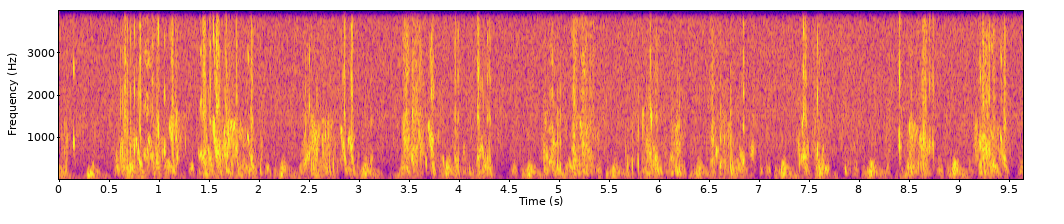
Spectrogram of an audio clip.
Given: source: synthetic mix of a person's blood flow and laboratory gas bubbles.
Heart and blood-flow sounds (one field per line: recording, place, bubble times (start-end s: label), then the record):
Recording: Doppler ultrasound of blood flow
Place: precordium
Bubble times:
0.00-0.19 s: bubbles
0.55-1.29 s: bubbles
1.37-2.07 s: bubbles
2.40-3.00 s: bubbles
3.10-3.15 s: bubbles
3.40-3.88 s: bubbles
3.92-4.35 s: bubbles
4.82-5.40 s: bubbles
5.63-6.29 s: bubbles
6.50-7.06 s: bubbles
7.37-7.72 s: bubbles
7.83-7.95 s: bubbles
8.26-8.33 s: bubbles
8.38-8.78 s: bubbles
9.09-9.54 s: bubbles
From the record:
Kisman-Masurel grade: 342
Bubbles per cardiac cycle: rolling drumbeat, 9 or more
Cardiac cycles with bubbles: 100%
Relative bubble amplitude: moderate (0.250 to 0.450)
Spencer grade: 3 (all of the cardiac periods contain showers or single bubble signals, but not dominating or overriding the cardiac motion signals)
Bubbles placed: only in the low amplitude regions of the cardiac cycle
